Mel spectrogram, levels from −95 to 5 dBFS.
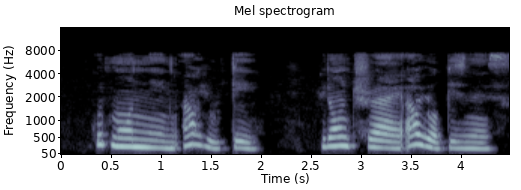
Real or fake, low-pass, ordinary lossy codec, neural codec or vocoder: real; 7.2 kHz; none; none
